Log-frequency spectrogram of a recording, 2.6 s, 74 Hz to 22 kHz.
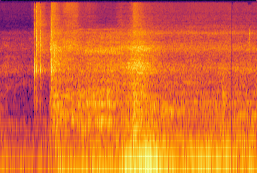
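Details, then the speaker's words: Intrepid 475 outboard: starter cranks briefly, engine catches and runs steady, low and even; gauge shows halfway good oil pressure, no knocking or noises; normal start. "halfway good pressure no knocking no noises she sounds like a yummy purring"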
